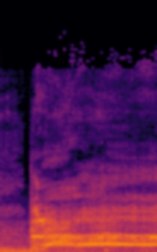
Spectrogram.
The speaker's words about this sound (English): Screamed the Polish coachman as the driver cackled uninterrupted. The Polish man struggled beneath him as his eyes burst and white goo ran down his cheeks.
